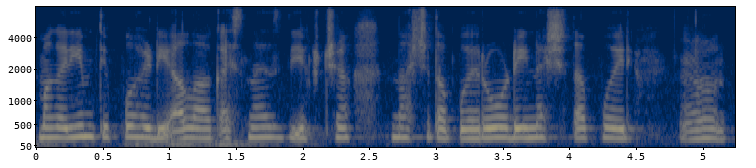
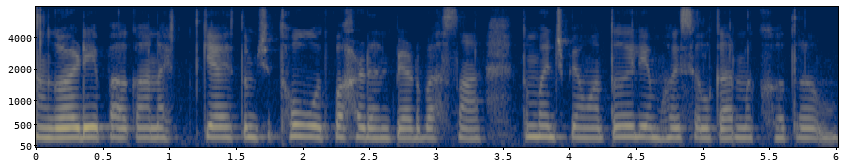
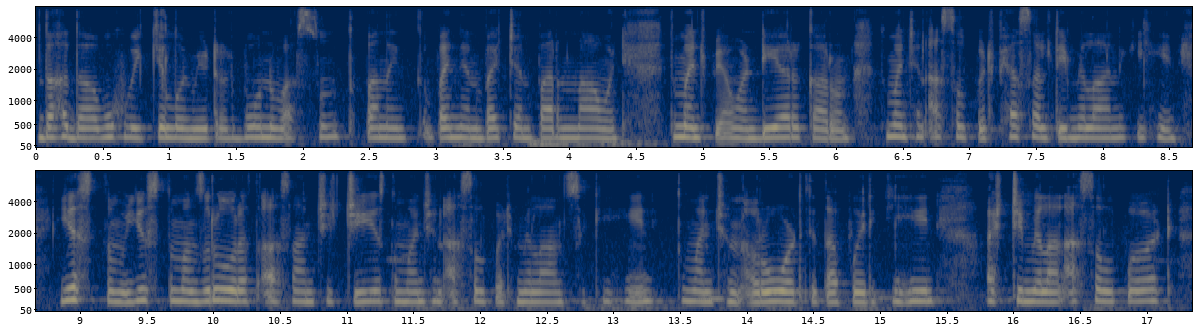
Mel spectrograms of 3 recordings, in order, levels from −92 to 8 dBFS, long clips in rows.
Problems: background sounds at intervals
